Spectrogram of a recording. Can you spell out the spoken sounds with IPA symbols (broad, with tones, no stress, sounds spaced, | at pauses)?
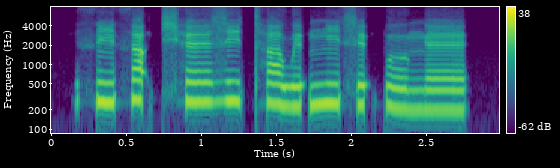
θ ĩ˨ θ ä˦ ʔ t͡ɕʰ ɛ˦ z i˦˨ tʰ ä˦˨ w ɪ˦ ʔ ŋ ĩ˦˨ s ɪ˦ ʔ p o˨ ʊ̯ ŋ ɛ˨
